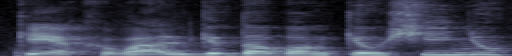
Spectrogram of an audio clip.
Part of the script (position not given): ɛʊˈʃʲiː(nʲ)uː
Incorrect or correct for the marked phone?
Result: correct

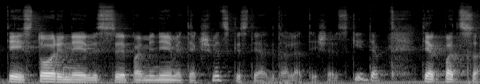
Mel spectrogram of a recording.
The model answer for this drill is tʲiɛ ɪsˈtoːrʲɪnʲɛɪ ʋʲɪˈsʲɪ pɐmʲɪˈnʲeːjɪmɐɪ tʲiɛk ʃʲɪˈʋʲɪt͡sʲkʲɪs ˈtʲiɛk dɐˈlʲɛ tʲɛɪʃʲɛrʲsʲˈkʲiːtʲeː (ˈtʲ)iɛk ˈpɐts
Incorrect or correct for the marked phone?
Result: correct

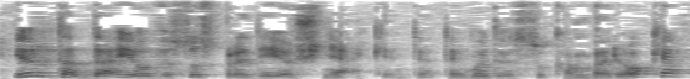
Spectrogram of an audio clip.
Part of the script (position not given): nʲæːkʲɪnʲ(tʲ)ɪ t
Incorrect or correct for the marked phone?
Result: correct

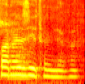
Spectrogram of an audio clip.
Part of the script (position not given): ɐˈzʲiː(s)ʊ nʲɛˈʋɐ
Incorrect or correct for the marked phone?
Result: incorrect: t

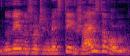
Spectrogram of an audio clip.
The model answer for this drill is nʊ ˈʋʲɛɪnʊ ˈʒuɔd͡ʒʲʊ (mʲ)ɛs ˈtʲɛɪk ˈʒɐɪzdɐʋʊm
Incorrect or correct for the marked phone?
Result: correct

